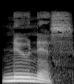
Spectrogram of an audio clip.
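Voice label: "newness", British English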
